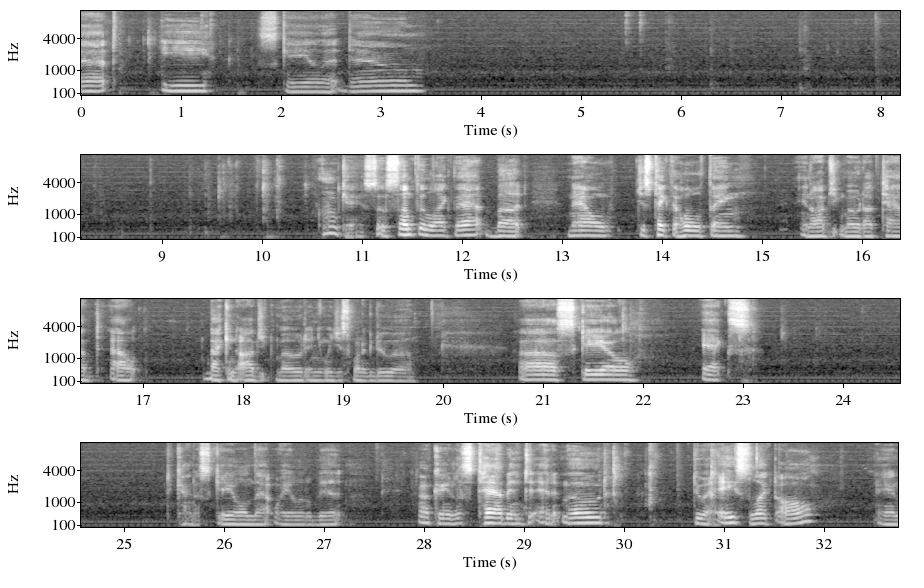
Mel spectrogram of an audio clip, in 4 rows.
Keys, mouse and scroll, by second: 0.5 e, 1.0 click, 1.4 s, 9.5 a, 10.0 Tab, 21.6 s, 27.5 t, 28.5 Tab, 30.8 a.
